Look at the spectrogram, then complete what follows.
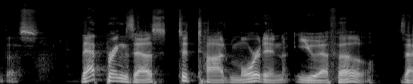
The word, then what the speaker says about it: Todmorden: That brings us to Todmorden UFO. Is that how you say it, Todmorden?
